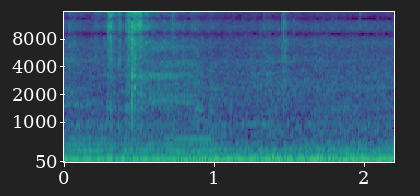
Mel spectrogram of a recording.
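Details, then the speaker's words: Engine at idle with pending code P0302 (cylinder 2 misfire): an uneven, lumpy, struggling beat over a steady hum with a few clicks; misfire suspected from a failing ignition coil pack. "oh you can hear it's tumbling it's struggling 214 to 89."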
